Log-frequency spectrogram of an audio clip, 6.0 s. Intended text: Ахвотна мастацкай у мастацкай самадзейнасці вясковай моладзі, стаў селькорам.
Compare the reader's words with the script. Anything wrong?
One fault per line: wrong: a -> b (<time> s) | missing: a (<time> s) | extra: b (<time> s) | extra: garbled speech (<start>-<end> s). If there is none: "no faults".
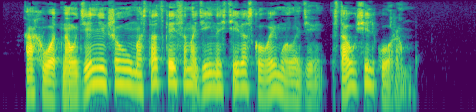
wrong: мастацкай -> ўдзельнічаў (0.9 s)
